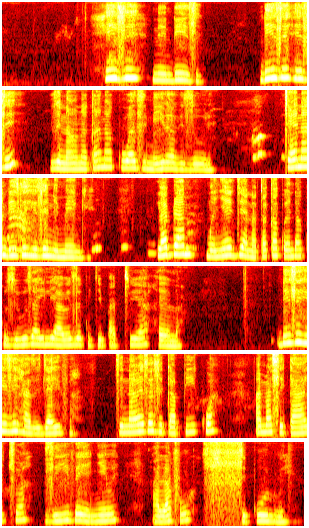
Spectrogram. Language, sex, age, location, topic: Swahili, female, 25-35, Nakuru, agriculture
